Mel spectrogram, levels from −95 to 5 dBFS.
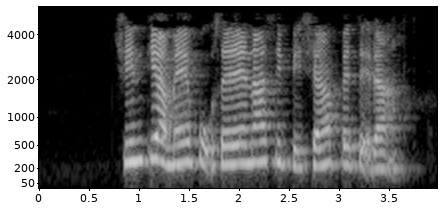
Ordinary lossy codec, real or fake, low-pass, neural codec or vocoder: MP3, 48 kbps; real; 5.4 kHz; none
